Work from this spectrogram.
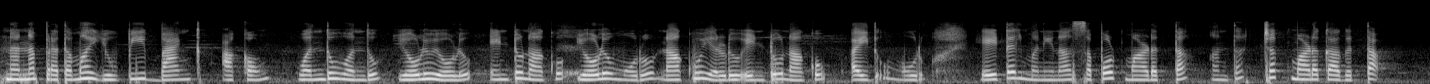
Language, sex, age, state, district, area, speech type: Kannada, female, 30-45, Karnataka, Davanagere, urban, read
